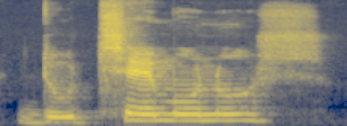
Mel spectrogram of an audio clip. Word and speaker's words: duchémonos: Same thing happens in the other example underneath. Duchémonos por la mañana. El verbo es ducharse, to have a shower. Okay, so again, we get rid of the S in the ending. We attach the pronoun nos, and we put the accent on the third from last vowel.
